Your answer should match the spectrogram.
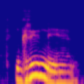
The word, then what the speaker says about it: घृण्य: यहाँ ड़ को हम न के रूप में उच्चारण करते हैं तो यह होगा घृण्य।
